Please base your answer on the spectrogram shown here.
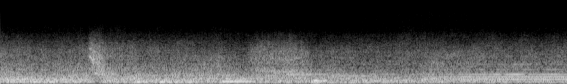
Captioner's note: plane tires squealing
